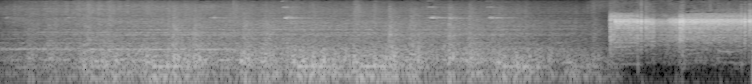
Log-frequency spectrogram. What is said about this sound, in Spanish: Pues bueno, vamos a subirnos entonces en el tren a ver a dónde nos lleva.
